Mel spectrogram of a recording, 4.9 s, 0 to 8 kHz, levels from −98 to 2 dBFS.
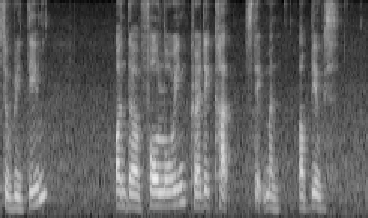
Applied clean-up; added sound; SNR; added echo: none; none; none; none.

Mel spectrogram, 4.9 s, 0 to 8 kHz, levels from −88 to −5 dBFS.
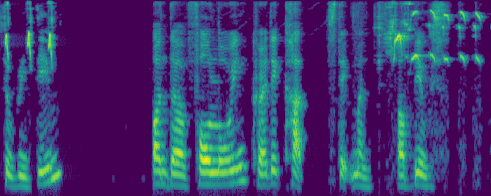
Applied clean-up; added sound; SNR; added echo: classical method spectral subtraction.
